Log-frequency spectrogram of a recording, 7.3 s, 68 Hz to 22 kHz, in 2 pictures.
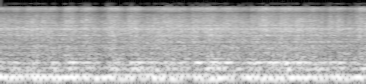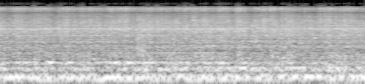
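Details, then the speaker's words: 1969 Comp Cams Camaro V8 on Driven racing oil, cold start after sitting a while: settles into an even, deep idle with no knocks, misses or ticks; sounds healthy. "all right let's fire this thing up see what it sounds like let's listen how smooth it is with that driven race noil in there it's going to take it a second it hasn't run in a while"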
